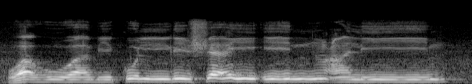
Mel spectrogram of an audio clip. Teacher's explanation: Jadi ainnya sedikit lagi, ya. Ainnya sedikit lagi ketebalannya, diangkat isti'la pangkal lidah kita menjadi alim.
